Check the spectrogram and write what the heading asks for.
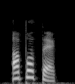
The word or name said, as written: apotek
